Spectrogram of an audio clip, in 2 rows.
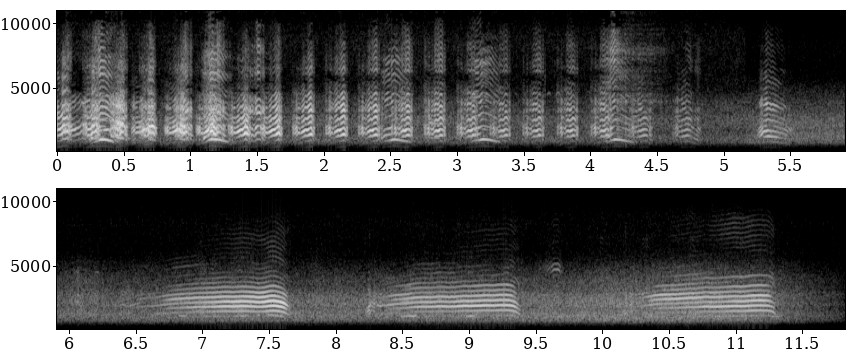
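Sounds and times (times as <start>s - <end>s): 
lesser black-backed gull giving long steady nasal calls: 0.0s - 5.5s, 6.7s - 9.4s, 10.4s - 11.3s
laughter: 0.0s - 11.4s
constant background noise: 0.0s - 11.8s.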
